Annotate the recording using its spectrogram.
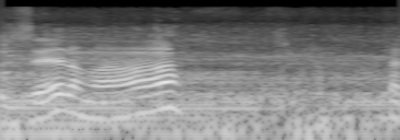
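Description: A person's voice calls out in one long, wavering, drawn-out call in the first second. It rides over steady street noise with a low vehicle-engine rumble.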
